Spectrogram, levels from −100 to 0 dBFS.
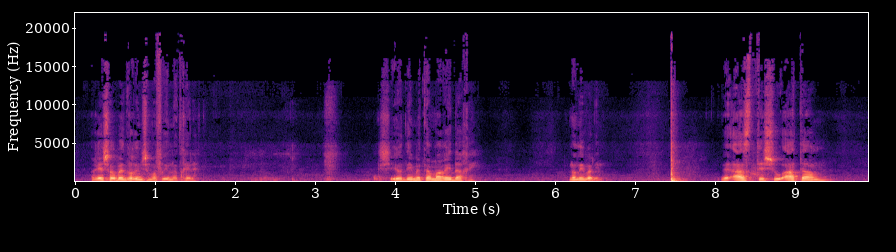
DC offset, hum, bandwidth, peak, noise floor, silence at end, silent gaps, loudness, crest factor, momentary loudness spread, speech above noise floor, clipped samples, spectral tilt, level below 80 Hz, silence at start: under 0.1%; none; 19 kHz; -2 dBFS; -57 dBFS; 0.5 s; none; -21 LUFS; 20 dB; 18 LU; 36 dB; under 0.1%; -6 dB/octave; -50 dBFS; 0.2 s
